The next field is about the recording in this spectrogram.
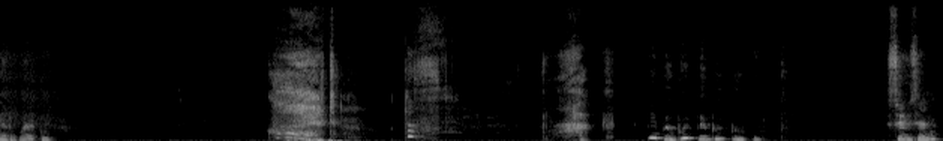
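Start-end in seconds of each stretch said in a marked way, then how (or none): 2.7-6.2 high, drawn-out shocked wail; shocked cry. Retold or imitated. Discovers booger in car mirror. 6.5-7.6 high beeping noises; beep boop sounds. Retold or imitated. Imitating sound effect.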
